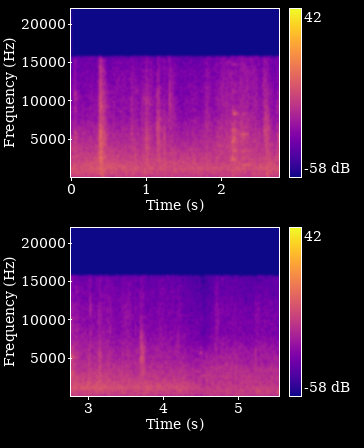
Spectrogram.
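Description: Traffic hums on a city street.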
